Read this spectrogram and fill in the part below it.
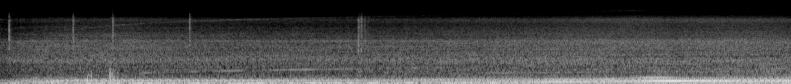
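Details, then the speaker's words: Ford 6.0 Powerstroke diesel truck after a new injector was installed. A deep, steady rumble stays even as the truck pulls away, with no miss or stumble; it is clearly running happier. "oh it's definitely a lot happier"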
